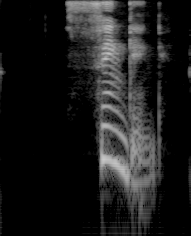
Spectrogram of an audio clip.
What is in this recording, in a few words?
Singing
